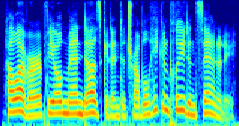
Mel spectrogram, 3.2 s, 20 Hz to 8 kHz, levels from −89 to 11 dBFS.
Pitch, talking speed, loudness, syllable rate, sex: 215 Hz, 245 wpm, -16 LUFS, 6.7 syllables/s, female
